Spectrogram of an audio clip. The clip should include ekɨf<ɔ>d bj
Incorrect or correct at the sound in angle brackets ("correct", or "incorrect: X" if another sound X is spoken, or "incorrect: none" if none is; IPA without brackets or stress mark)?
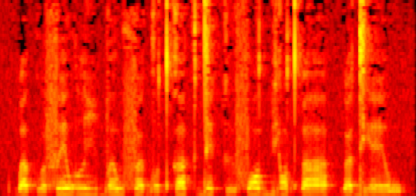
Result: correct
